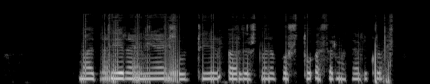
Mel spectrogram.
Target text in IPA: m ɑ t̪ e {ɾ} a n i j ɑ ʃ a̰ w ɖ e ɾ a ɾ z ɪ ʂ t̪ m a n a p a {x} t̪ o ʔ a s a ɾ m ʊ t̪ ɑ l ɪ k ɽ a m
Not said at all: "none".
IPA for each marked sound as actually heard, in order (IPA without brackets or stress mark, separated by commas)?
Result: ɾ, ʂ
